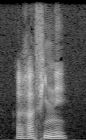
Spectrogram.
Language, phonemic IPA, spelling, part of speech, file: French, /ʁa.fi.ne/, raffiner, verb, Fr-raffiner.ogg
- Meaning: 1. to refine 2. to rarefy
